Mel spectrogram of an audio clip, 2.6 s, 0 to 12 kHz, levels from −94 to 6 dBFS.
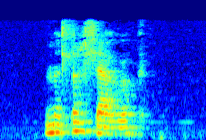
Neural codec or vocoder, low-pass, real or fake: none; 7.2 kHz; real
